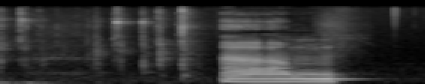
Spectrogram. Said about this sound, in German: Muss ich auch nachgucken. Schon wieder Live-Recherche. So, jetzt hört ihr meine Tastatur, das wird lustig.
